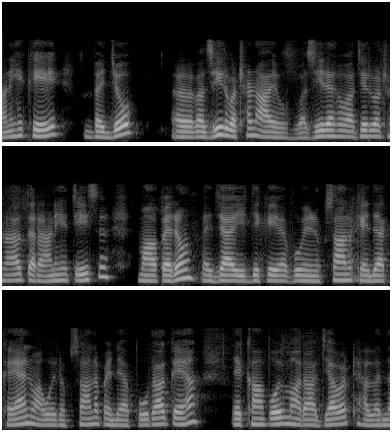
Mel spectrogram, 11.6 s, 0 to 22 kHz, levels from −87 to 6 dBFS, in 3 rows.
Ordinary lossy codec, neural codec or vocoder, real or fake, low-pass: MP3, 48 kbps; codec, 16 kHz, 0.8 kbps, ZipCodec; fake; 7.2 kHz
